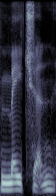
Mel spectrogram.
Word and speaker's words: Machen: It's Machen, Machen.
